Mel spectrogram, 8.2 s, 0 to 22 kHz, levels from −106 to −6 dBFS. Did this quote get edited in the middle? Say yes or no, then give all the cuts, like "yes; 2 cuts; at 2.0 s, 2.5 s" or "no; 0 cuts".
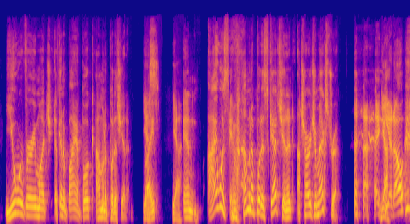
yes; 4 cuts; at 1.1 s, 2.3 s, 4.6 s, 6.0 s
